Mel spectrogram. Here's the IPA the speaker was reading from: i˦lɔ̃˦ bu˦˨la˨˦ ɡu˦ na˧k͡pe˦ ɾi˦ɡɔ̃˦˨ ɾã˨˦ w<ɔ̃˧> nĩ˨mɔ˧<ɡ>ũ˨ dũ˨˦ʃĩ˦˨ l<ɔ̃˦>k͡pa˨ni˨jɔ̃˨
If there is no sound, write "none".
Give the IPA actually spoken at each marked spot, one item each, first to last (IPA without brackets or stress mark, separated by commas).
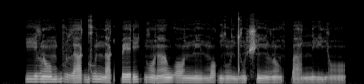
ɔ˧, ɡ, ɔ̃˧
